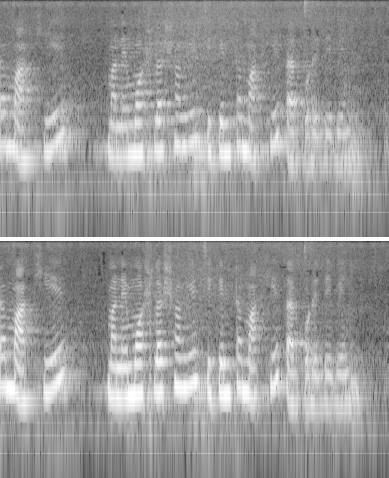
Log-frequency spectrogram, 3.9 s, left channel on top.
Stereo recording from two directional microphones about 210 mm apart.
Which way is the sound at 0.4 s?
40° right (ahead or behind).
